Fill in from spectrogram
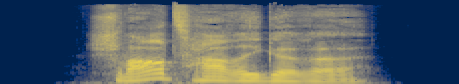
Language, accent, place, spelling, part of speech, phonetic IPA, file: German, Germany, Berlin, schwarzhaarigere, adjective, [ˈʃvaʁt͡sˌhaːʁɪɡəʁə], De-schwarzhaarigere.ogg
- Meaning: inflection of schwarzhaarig: 1. strong/mixed nominative/accusative feminine singular comparative degree 2. strong nominative/accusative plural comparative degree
